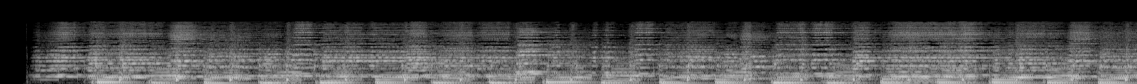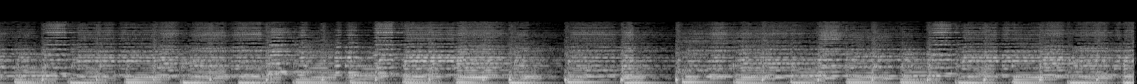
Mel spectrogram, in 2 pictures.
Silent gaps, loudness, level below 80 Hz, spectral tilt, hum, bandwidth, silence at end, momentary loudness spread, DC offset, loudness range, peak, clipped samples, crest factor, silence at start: none; -20 LUFS; -26 dBFS; -6 dB/octave; none; 8 kHz; 0 s; 3 LU; under 0.1%; 2 LU; -4 dBFS; under 0.1%; 14 dB; 0.3 s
